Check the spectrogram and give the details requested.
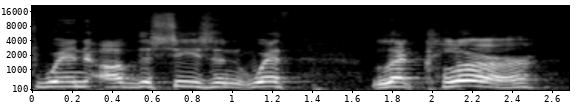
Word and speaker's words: Leclerc: of the season with leclerc you do not pronounce the c finishing second all right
